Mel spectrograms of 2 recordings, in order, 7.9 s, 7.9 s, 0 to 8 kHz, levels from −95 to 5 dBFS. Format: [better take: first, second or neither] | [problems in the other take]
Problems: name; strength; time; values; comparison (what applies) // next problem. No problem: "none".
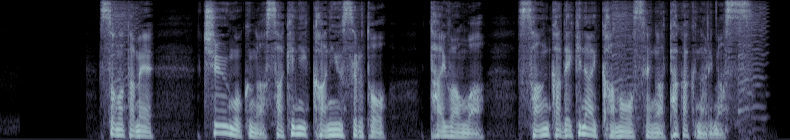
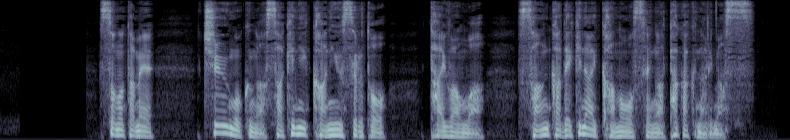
second | noise reduction (neural separator model SepFormer DNS4)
